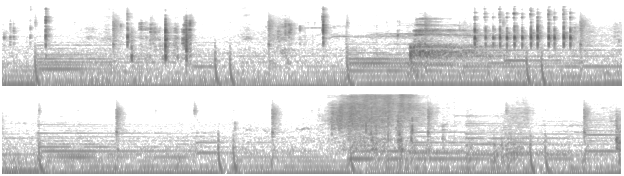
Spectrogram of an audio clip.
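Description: Quiet, rapid clicking keystrokes from a mechanical keyboard fitted with clicky Box White switches, a steady run of crisp taps with a few busier flurries, heard close and alone.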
